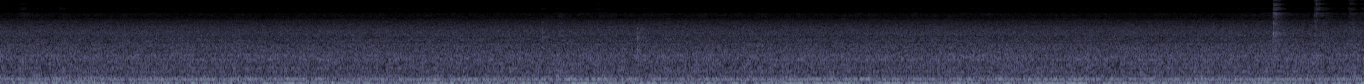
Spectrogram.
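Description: Steady room noise: an even hiss with a constant low hum, like a fan or air unit running, and a few faint clicks near the end.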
